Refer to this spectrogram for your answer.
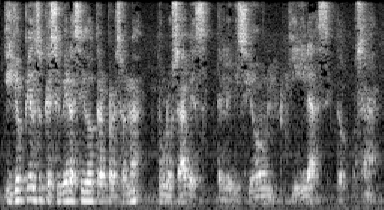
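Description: A man's voice: on the low side, a little fast, slight background noise. A middle-aged man with a Mexican accent, a retired wrestler telling stories in a casual interview and acting out the dialogue. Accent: Mexican Spanish. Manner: animated storyteller acting out quoted dialogue. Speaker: retired lucha libre wrestler, guest. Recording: echoey room, voice from off-mic.

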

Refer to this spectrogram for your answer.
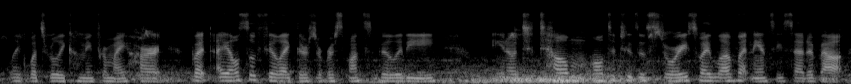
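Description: A deep-voiced woman in her thirties joins a casual panel discussion as an author, speaking over a webcam on a video call. She's outdoors with a noisy background, talking earnestly and saying "like" a lot.

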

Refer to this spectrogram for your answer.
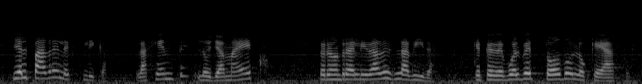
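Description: A woman co-hosting a TV show, chatting casually and reading a short story aloud with lively acted shouts. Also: a little high, a little hiss or hum, rough recording. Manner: chatty, animated when reading, acts out shouted story lines. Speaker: TV show co-host.

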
